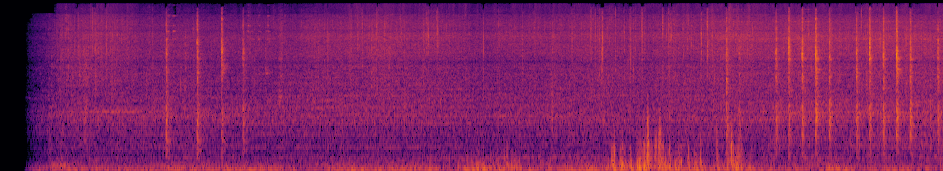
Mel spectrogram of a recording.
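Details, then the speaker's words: Sharp repeated clicking over a low driving rumble, especially while turning, indicating a worn CV joint going out; fix is usually replacing the entire axle. "if you're hearing this type of clicking especially while turning usually that means your cv joint is going out they don't usually rebuild these anymore so usually you just replace the entire axle"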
